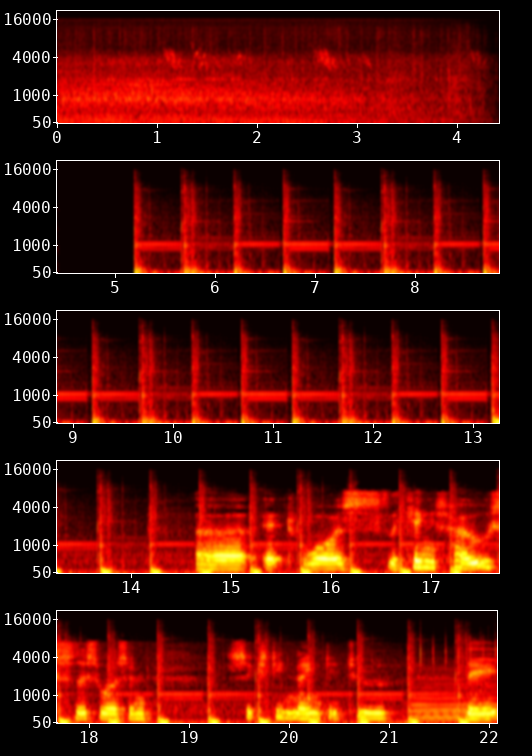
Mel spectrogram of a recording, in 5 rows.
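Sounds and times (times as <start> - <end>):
outdoor background noise: 0.0 - 4.4
electronic music beat: 6.7 - 22.0.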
